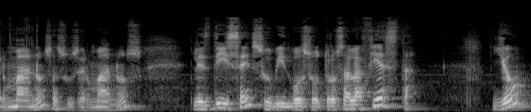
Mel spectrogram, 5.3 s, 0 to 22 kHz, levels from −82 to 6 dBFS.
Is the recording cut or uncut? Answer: uncut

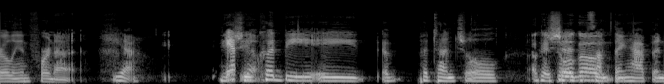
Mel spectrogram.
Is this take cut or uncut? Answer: cut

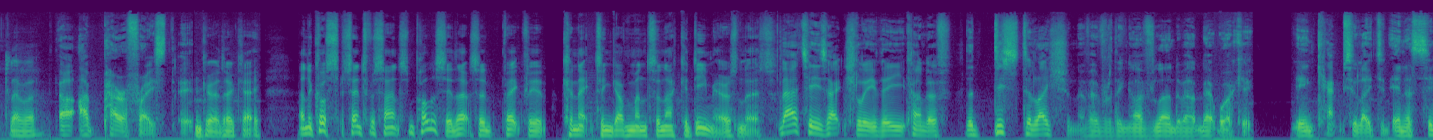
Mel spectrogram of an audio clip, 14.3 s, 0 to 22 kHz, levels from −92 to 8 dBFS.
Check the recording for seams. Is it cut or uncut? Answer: cut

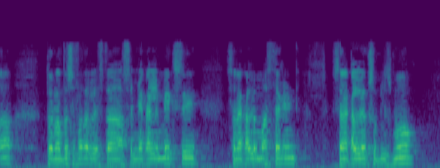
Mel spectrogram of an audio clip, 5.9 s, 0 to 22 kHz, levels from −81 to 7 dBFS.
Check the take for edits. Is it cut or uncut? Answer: uncut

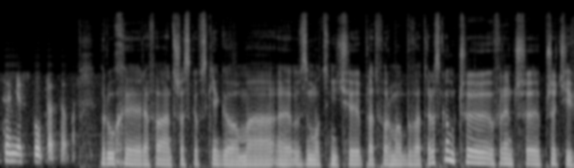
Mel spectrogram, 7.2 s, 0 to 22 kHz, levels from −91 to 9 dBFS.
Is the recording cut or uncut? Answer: uncut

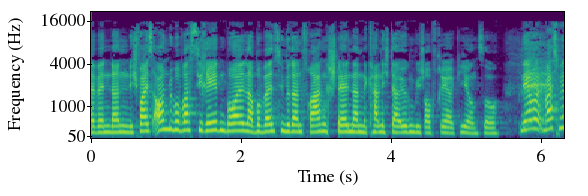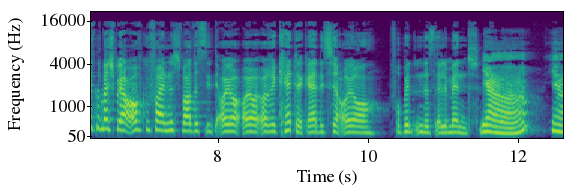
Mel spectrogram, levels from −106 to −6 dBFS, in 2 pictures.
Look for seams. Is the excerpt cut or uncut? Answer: cut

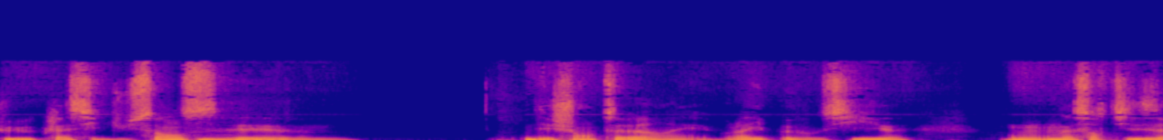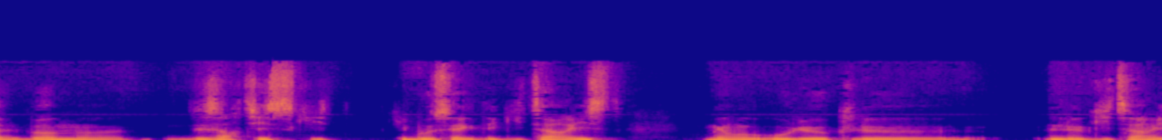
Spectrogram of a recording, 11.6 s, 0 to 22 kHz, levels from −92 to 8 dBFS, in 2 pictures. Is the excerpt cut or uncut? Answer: uncut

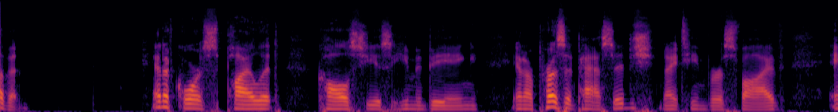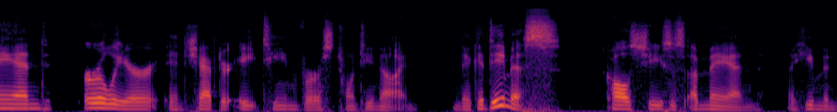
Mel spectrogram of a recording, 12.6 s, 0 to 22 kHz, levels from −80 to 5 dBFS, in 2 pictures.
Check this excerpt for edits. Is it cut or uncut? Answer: cut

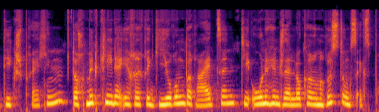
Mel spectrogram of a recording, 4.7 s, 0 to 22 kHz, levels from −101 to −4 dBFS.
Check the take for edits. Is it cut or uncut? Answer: cut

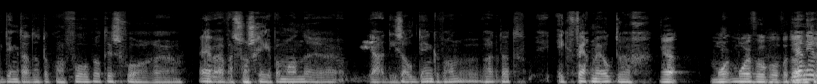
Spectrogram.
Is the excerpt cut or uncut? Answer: cut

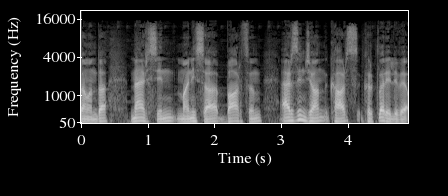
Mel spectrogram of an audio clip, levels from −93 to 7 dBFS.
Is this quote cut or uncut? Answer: uncut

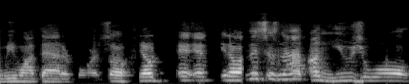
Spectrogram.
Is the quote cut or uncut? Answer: cut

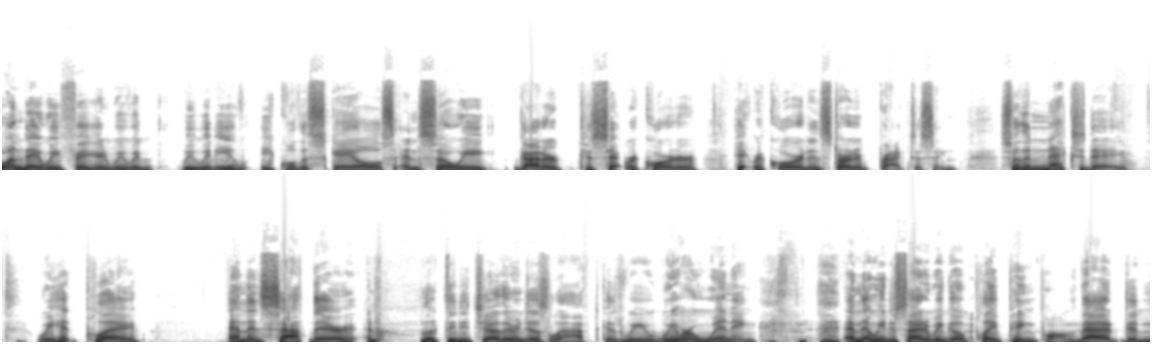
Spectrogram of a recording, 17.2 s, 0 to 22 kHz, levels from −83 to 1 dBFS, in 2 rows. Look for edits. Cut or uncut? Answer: cut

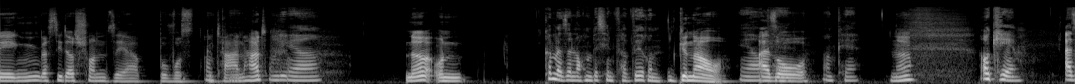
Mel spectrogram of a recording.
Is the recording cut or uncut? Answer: cut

